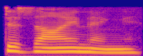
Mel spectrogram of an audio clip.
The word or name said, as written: designing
